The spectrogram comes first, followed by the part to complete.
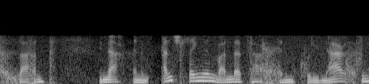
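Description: From 0.0 to 1.9 s the speech is chopped, most likely by the sender's voice detector switching on and off. About 1.1 s of sound in total is swapped for comfort noise, so syllable edges vanish. The real room hiss sits about 24 dB below the speech. The same chopping happens again from 2.5 to 3.08 s, with about 0.24 s replaced. The switching is what sets this apart from a single dropout.

From 3.46 to 3.62 s the sound is dropped, likely because the voice detector mistook quiet sound for background. About 0.13 s of real sound is lost, and 0.16 s of steady comfort noise plays in its place. Unlike the chopping, this is one gap with no flicker, and it ends only when the detector triggers again. Throughout the clip there is nothing above 4 kHz, which fits a narrowband G.711 call codec.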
